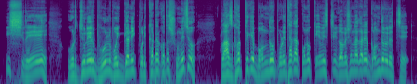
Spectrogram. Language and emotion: Bengali, disgusted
